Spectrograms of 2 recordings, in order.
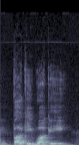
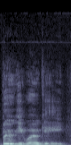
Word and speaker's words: Boogie Woogie: You know, well, you know, the Americans say Buggy Wuggy, Buggy Wuggy. The British say Boogie Woogie.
